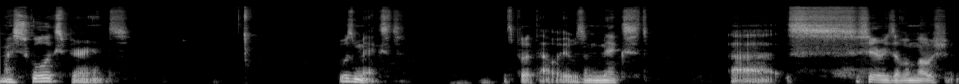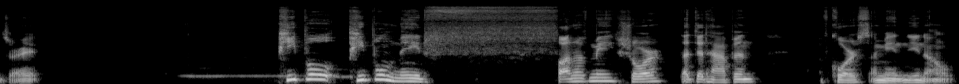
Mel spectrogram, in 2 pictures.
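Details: Stuttering in an adult man who has stuttered since first grade; he stutters most when asking for things or saying something important.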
